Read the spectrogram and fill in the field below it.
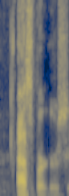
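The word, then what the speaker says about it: Asperger's: And that's probably I I find uh I'm sorry, how's it pronounced? As Ashberers. Asberers.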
